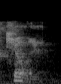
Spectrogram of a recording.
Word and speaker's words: Cillian: So, I'm pretty sure it's Cillian.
